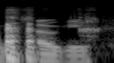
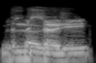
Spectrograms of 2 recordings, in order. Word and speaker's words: Misogi: I've been pronouncing it wrong. I've been saying Misogi, but Misogi.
